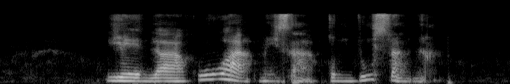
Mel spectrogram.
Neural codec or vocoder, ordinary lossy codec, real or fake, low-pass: codec, 24 kHz, 1.5 kbps, HILCodec; AAC, 48 kbps; fake; 10.8 kHz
